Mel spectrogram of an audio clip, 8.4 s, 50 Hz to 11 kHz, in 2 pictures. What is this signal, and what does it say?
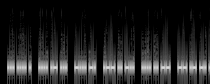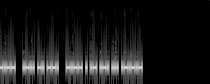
Morse code, heard as a keyed tone, about 50 wpm, 700 Hz. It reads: SHE HAS BN WID HIM MANY LNG YEARS.
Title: Sentences from Top 200 Words and Abbreviations 50wpm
